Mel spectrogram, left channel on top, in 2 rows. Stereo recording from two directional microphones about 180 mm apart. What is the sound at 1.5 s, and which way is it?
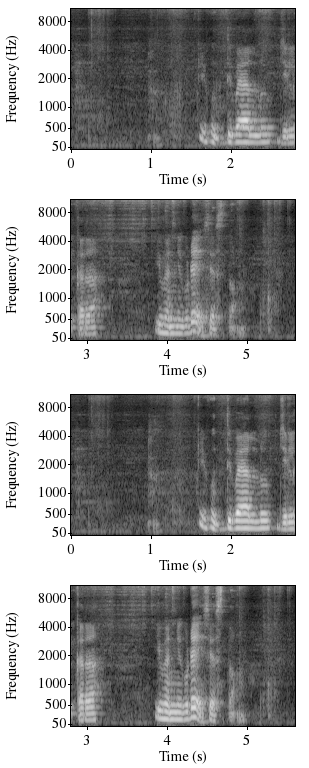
Speech, 70° right (ahead or behind).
